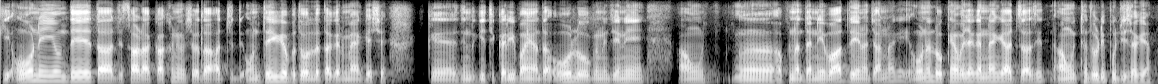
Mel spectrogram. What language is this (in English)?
Dogri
